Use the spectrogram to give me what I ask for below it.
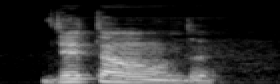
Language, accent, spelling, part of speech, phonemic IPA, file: French, Canada, détendes, verb, /de.tɑ̃d/, LL-Q150 (fra)-détendes.wav
- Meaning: second-person singular present subjunctive of détendre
